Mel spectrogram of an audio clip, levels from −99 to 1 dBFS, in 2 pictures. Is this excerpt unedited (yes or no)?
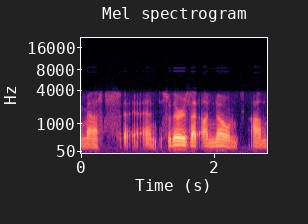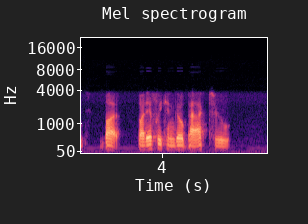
no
